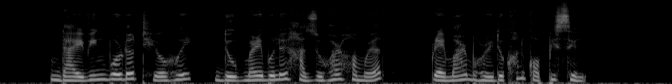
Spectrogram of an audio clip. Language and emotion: Assamese, fearful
